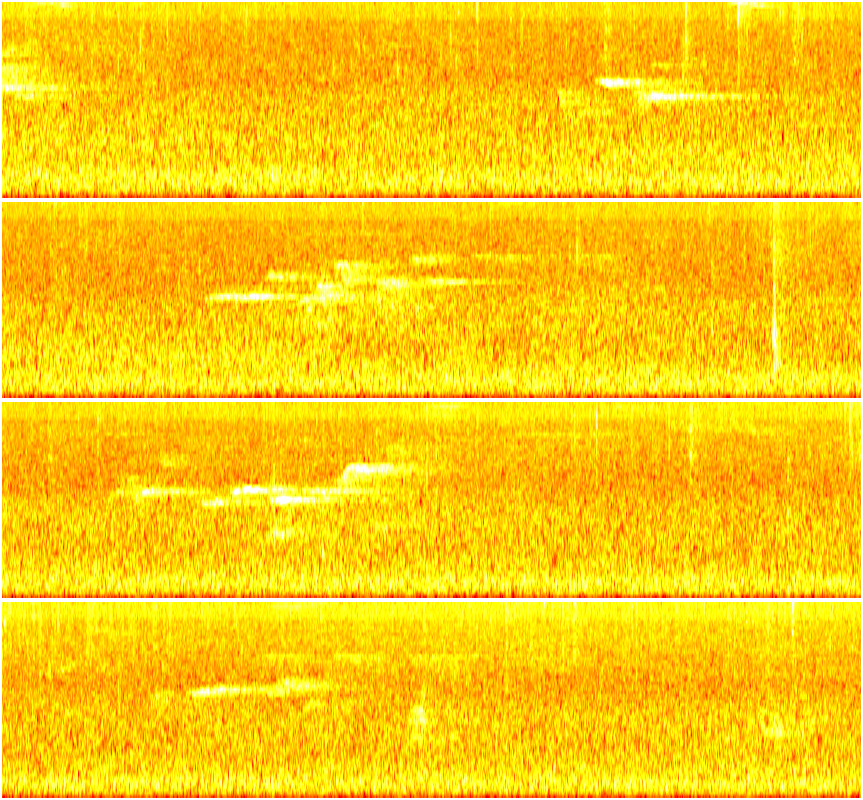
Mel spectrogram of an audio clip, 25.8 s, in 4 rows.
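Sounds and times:
leaves rustling in a deciduous forest: 0.0s - 7.4s, 14.6s - 25.7s
gentle wind in a deciduous forest at noon in spring: 0.0s - 25.7s.

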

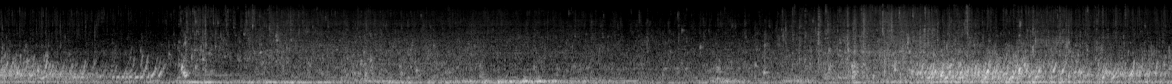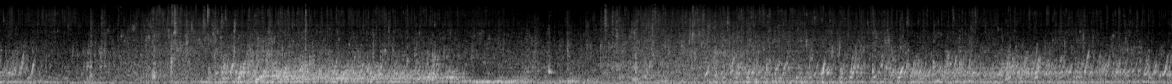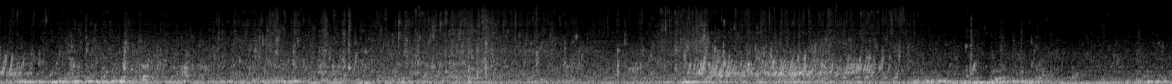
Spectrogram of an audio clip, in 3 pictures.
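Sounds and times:
water bubbling between rocks in an inlet: 0.0s - 35.1s.

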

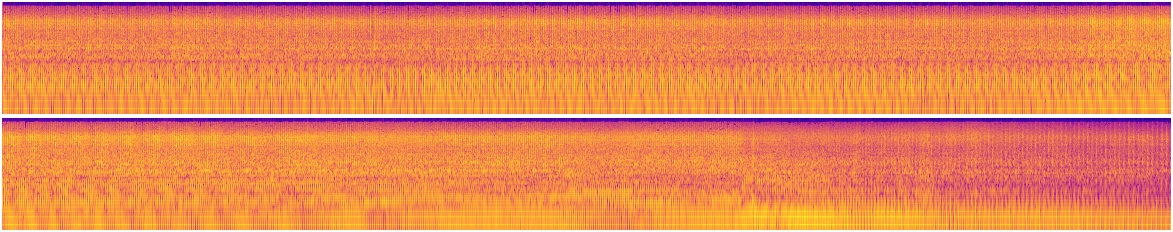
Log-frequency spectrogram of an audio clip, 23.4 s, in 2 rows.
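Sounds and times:
ATV engine exhaust at steady RPMs, starting and driving: 0.0s - 23.3s.

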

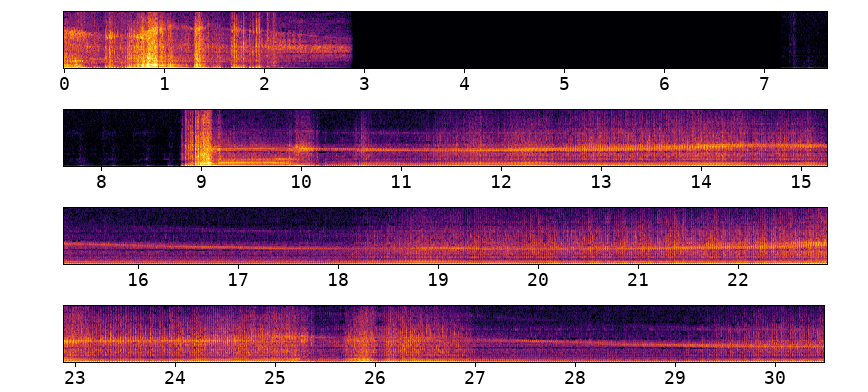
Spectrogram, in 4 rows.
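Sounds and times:
Citroen Xsara WRC rally car exhaust starting, driving and stopping on ramps: 0.0s - 2.7s, 8.8s - 30.4s.

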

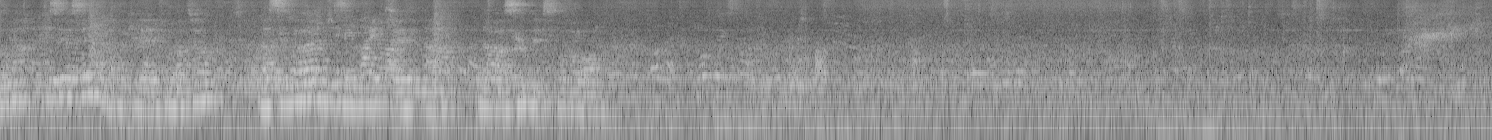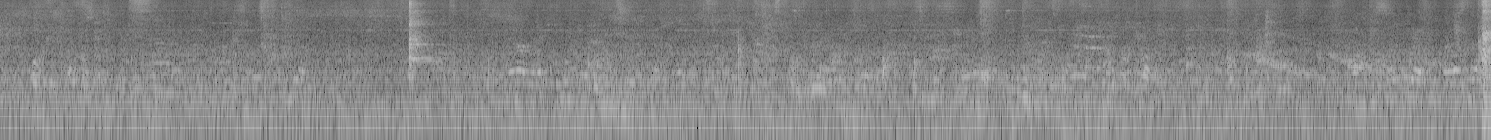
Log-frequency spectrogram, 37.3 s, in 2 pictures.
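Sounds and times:
Frankfurt Airport ambience: 0.0s - 37.2s.

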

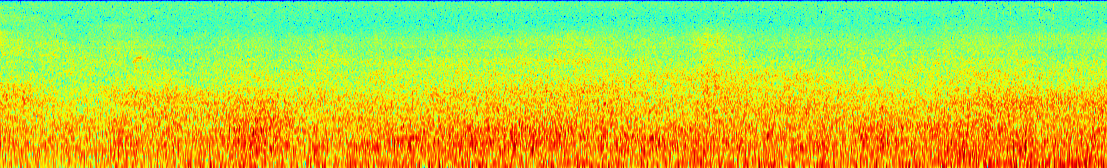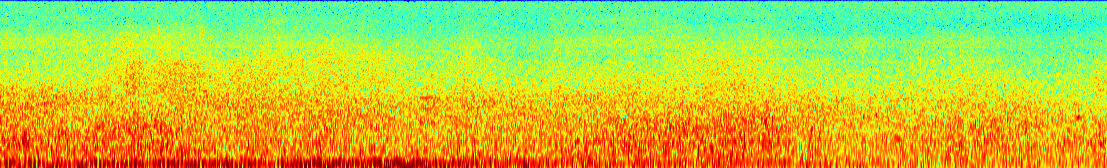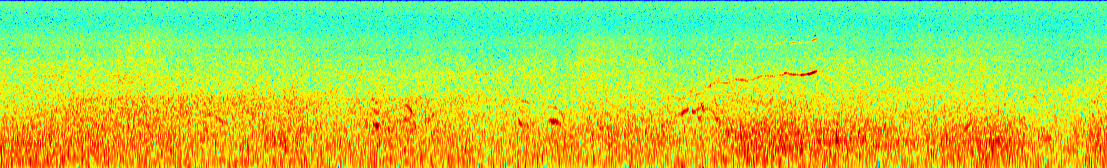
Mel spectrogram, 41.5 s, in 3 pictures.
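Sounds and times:
distant calm beach surf on the coast: 0.0s - 41.5s.

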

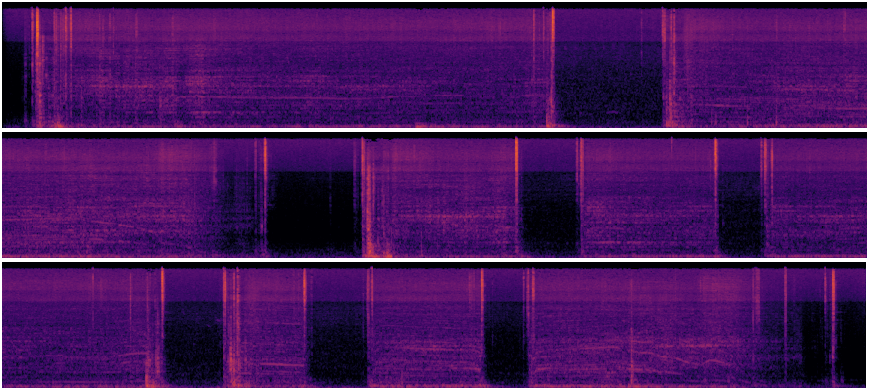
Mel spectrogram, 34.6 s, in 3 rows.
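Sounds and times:
1984 Pontiac Trans Am window: 0.3s - 7.7s, 8.7s - 15.2s, 16.3s - 18.6s, 19.2s - 34.3s.

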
